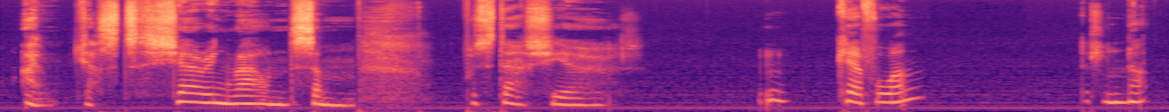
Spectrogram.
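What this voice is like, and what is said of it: Whispering. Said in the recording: “can the whispering.”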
